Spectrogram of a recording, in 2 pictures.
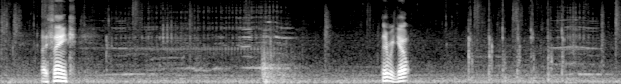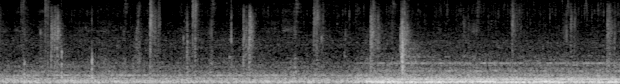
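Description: Small footsteps patter on wooden floorboards.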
